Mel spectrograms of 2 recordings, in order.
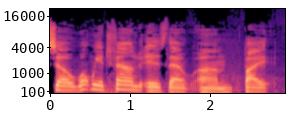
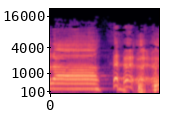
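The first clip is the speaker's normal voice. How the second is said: mock ta-da; 9 semitones higher than usual. Mock presentation after joke.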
